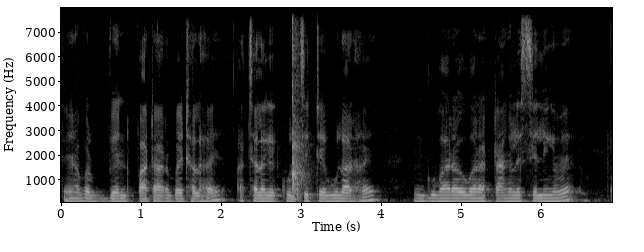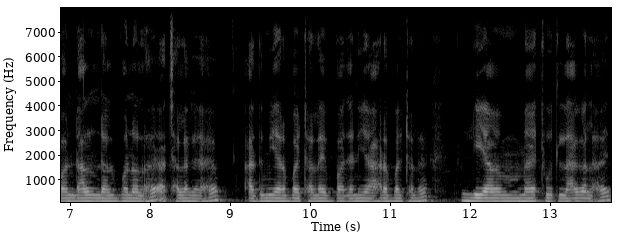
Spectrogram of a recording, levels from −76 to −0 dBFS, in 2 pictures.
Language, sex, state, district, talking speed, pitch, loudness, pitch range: Maithili, male, Bihar, Samastipur, 145 wpm, 125 Hz, -32 LUFS, 125-130 Hz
